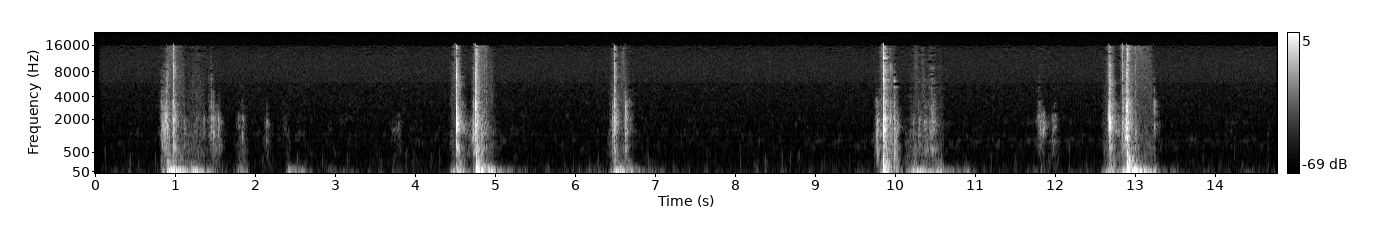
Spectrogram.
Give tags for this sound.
close; lock; bathroom; slam; shut; open; door

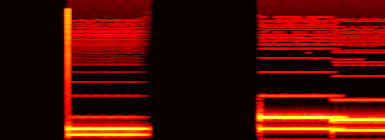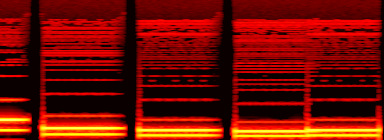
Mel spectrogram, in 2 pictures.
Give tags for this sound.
de; social; rs; office; kringskassan; psycle; fl; pengar; F; insurance

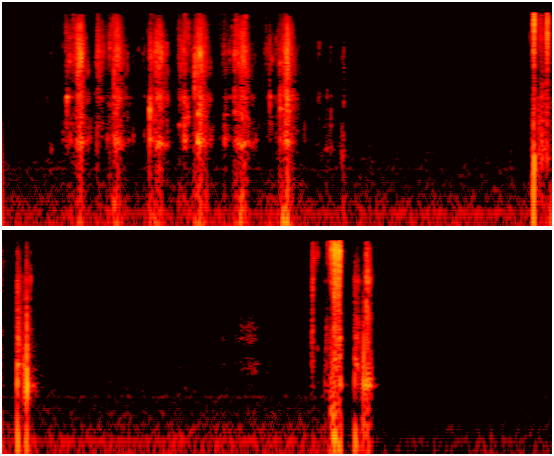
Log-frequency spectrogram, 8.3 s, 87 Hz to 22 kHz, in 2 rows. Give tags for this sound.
aip09; bottle; liquid; spray

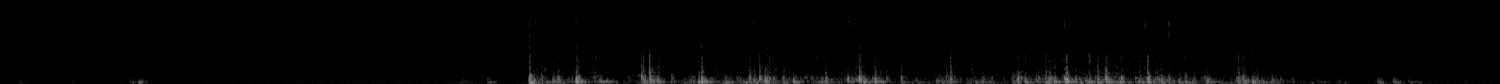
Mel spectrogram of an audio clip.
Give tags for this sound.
Baseballs; bump; movement; Stirring; Thump

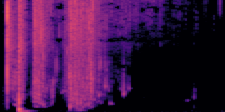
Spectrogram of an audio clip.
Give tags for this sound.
field-recording; nature; outdoors; rocks; water

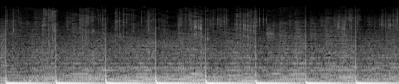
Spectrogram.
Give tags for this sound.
beats; loops; pads

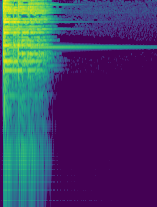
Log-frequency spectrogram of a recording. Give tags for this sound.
cutlery; dishes; Falling; fork; Hard; Hit; hits; Knife; knive; spoon

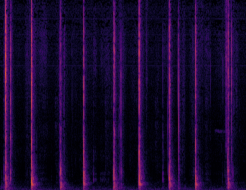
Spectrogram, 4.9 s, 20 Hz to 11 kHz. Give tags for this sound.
Essen; Germany; January2013; SonicSnaps

